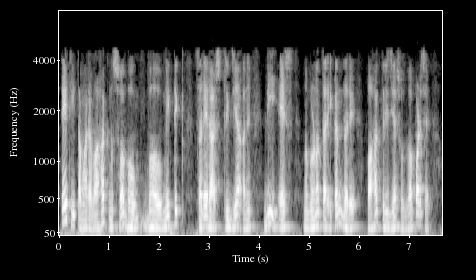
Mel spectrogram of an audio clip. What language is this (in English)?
Gujarati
